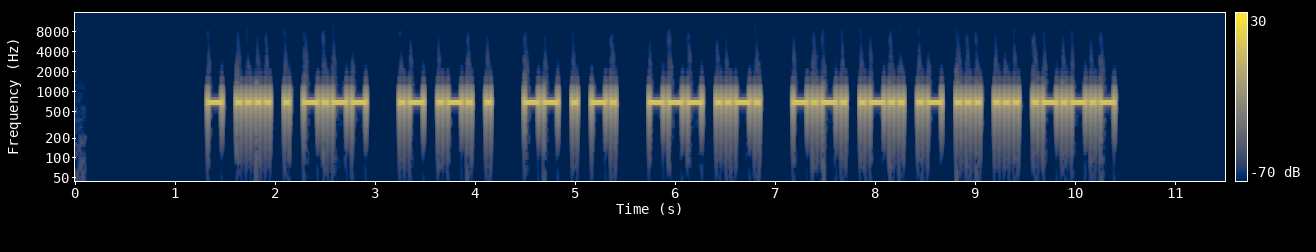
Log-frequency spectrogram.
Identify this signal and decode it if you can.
Morse code, heard as a keyed tone, about 25 wpm, 700 Hz. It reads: THEY ARE MEN OF CLASS.
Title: Sentences from Top 1000 Words - Review Part 2 - 25wpm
